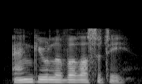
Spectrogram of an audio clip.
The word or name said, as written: angular velocity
